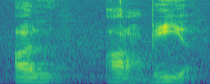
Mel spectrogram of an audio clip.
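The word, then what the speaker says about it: العربية: Arabic should be pronounced as Al-Arabiyya in Arabic language.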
